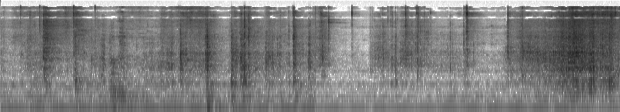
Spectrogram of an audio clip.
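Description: Dry penne pasta rattling out of its cardboard box into a stainless steel measuring cup: scattered clicks and clatter of the box and pieces, then a denser rush of penne pouring into the metal cup near the end.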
